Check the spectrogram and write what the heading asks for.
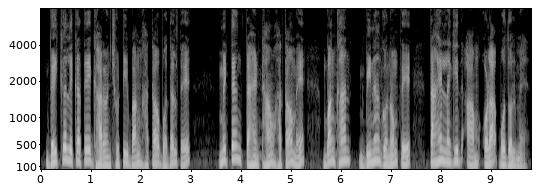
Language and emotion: Santali, neutral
